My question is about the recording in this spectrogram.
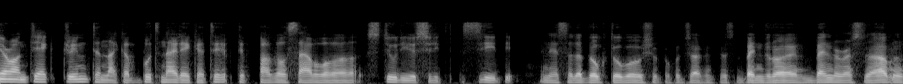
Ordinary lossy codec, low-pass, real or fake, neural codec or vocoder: AAC, 48 kbps; 7.2 kHz; fake; codec, 16 kHz in and 24 kHz out, 0.4 kbps, LongCat-Audio-Codec, two codebook decoder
